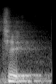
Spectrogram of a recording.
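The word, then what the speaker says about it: Trinh: And my surname is Chi. How do you spell it?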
